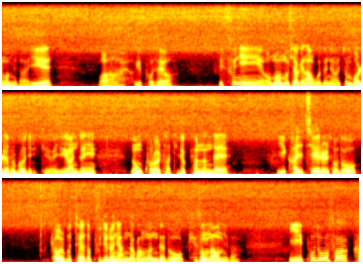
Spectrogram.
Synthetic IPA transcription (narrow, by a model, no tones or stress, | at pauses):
ɡʌmɲidaiɡe̞ | wajʌɡiposʰe̞jo | isʰuɲiʌmʌɦamuɕʰiaɡe̞naoɡʌdɯɲot͡ɕomːʌʎːes̬ʰʌbojʌdɯɾik͈e̞joiɡe̞wand͡ʑʌɲi | nʌŋkʰuɾɯɭtatid͡ʑʌpʰjʌnːɯnde̞ | ikad͡ʑit͡ɕʰeɡeɾɯɭt͡ɕʌdo | kjʌɭbutʰʌe̞sʰʌpud͡ʑeɾʌɲihandaɡohanɡʌnde̞doke̞sʰokŋ̚naomɲida̰ | ipʰodosʰʌakʰa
